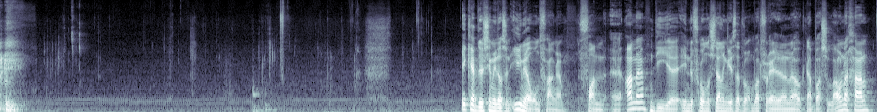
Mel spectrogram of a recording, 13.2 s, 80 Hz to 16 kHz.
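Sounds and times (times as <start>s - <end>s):
speech: 0.1s - 0.4s, 6.9s - 13.1s
person sipping water: 0.4s - 1.6s, 2.2s - 6.6s
quiet exhale: 5.4s - 5.9s.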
